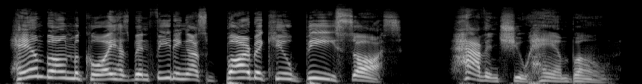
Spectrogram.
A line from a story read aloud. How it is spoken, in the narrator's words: Samaya shouted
